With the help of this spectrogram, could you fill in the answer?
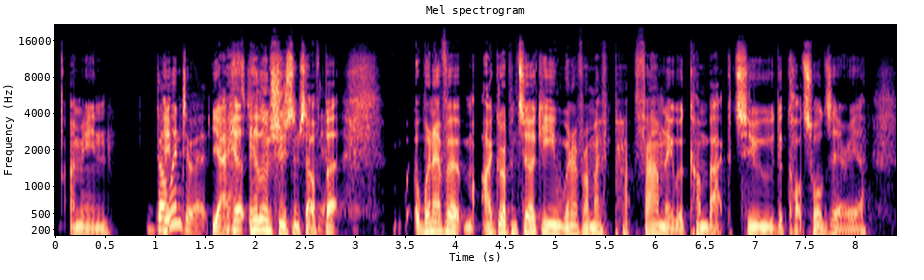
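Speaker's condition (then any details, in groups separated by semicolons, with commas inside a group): No condition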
